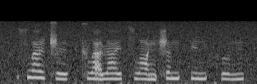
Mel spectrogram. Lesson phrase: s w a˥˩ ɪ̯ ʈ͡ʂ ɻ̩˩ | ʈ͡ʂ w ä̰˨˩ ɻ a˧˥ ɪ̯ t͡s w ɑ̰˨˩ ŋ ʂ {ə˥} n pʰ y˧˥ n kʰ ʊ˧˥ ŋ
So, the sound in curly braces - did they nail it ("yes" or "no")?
yes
